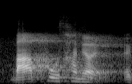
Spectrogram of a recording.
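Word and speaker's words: 마포삼열: 그래서 마포, 세뮤얼 우리나라 발음입니다. 세뮤얼 사멸. 그래서 세뮤얼 마펫, 마포 사멸 그렇게 말합니다.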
